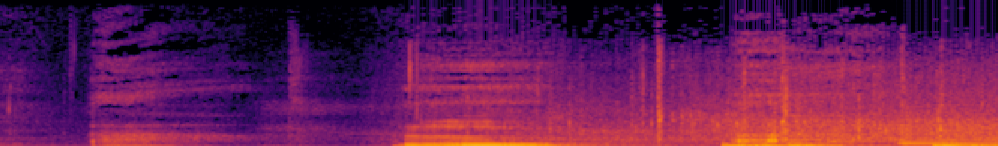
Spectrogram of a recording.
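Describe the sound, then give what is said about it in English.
A person takes a deep breath in while giving a testimony at a church gathering, producing loud, rough, breathy sounds with a throaty edge that swell after a quieter opening. “Breathe, let me see. Breathe in.”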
